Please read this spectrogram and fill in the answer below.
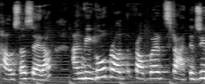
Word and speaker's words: House of Caera: We change the name and नाउ we pronounce the हाउस ऑफ सेरा and we go proper strategy, brand strategy.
